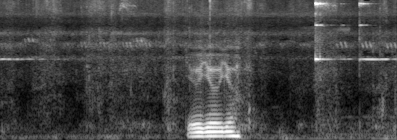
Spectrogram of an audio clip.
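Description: A cow tears at grass as it grazes close by.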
